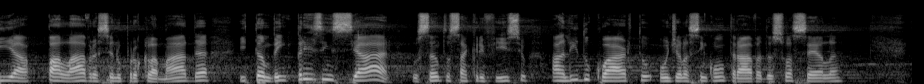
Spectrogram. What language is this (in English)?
Portuguese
